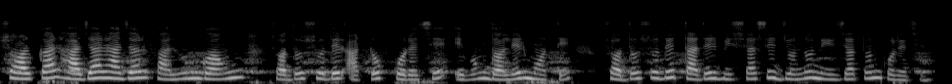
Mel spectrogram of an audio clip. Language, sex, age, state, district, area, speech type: Bengali, female, 18-30, West Bengal, Paschim Bardhaman, urban, read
